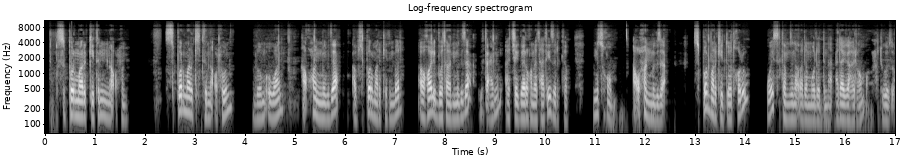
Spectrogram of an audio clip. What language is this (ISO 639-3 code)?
tir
